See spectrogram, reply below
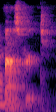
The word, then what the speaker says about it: Maastricht: Maastricht, yes.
